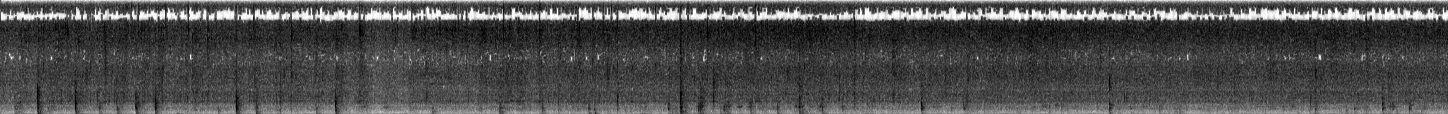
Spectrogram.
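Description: Rice sizzling in oil in a nonstick frying pan as a wooden spoon stirs it: a steady frying hiss with irregular clicks and knocks of the spoon against the pan, most frequent in the first few seconds and again around halfway.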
